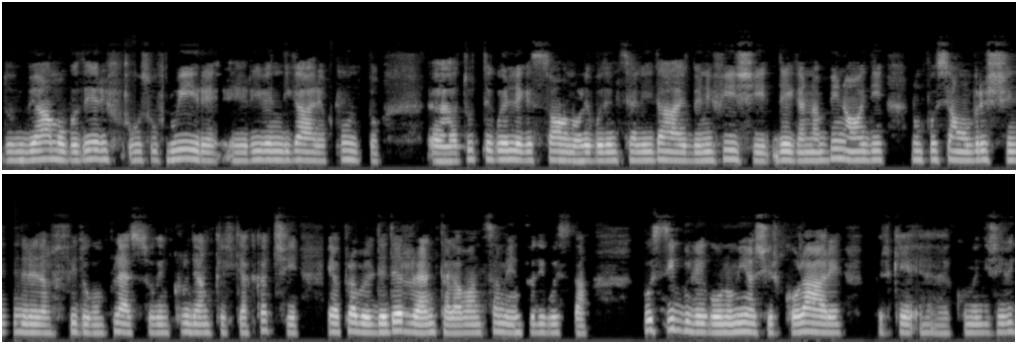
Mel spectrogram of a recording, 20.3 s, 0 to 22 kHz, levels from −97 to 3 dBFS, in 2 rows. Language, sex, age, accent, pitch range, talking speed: Italian, female, 20-39, native, 160-180 Hz, 130 wpm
